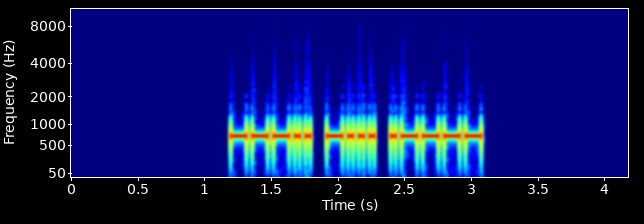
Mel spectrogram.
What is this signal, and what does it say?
Morse code, heard as a keyed tone, about 28 wpm, 700 Hz. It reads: 8B1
